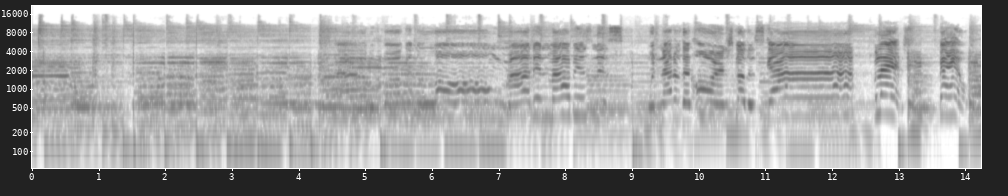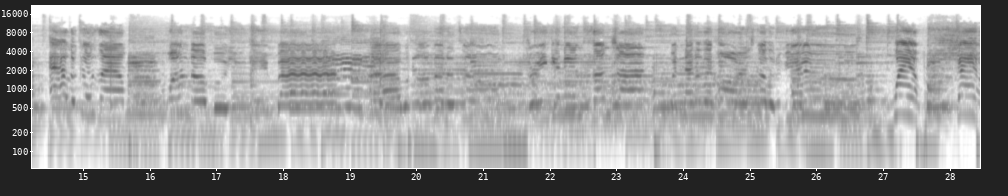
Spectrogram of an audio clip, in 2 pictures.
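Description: Live jazz ensemble playing an upbeat swing tune, with a vocalist singing over the band after a few seconds of instrumental lead-in.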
